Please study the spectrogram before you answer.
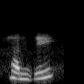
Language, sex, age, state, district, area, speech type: Punjabi, female, 18-30, Punjab, Shaheed Bhagat Singh Nagar, rural, conversation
